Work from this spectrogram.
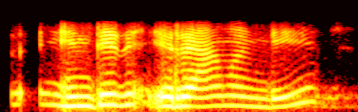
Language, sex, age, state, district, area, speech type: Telugu, female, 60+, Andhra Pradesh, East Godavari, rural, conversation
